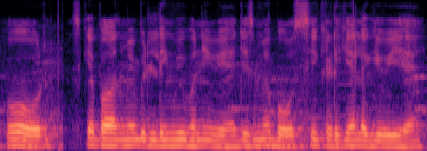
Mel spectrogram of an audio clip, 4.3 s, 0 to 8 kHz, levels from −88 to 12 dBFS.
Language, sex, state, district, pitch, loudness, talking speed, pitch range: Hindi, male, Uttar Pradesh, Saharanpur, 120 Hz, -17 LUFS, 225 wpm, 115-130 Hz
